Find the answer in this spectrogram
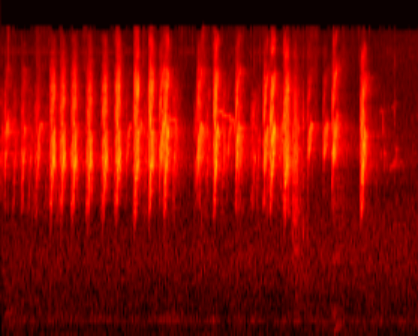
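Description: A small bird chirping over and over: short, high chirps about four or five a second in quick runs, stopping shortly before the end.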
